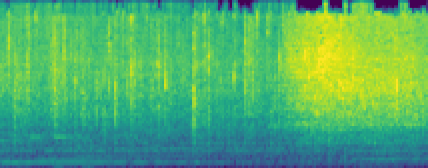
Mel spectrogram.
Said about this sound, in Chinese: 锅里油温热了，先爆香姜蒜。 接着加入牛杂， 炒香了之后淋入料酒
